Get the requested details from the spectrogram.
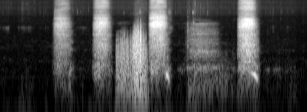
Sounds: Sniff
